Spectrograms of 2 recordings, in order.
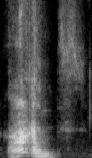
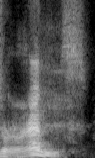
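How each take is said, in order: First: The first sound is a guttural throat R. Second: The first sound is a plain English R. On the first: The speaker calls it right. "now it turns out it's Rems, like that" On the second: The speaker calls it wrong. "I always thought it was Rems"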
